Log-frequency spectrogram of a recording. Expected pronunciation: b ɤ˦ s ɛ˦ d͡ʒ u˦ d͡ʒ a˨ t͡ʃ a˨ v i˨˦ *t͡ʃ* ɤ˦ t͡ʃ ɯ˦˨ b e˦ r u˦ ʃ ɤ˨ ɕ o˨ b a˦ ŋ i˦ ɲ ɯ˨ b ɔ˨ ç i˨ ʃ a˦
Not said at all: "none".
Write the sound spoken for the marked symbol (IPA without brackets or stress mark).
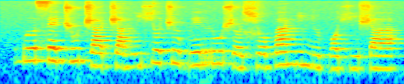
ç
